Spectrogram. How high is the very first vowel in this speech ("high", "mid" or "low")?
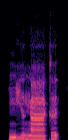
high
